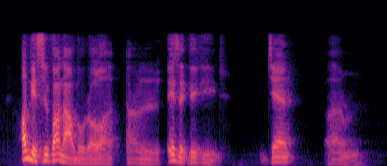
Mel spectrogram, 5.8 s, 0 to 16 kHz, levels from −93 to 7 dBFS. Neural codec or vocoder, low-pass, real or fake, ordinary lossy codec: codec, 16 kHz, 0.5 kbps, FunCodec, trained on Chinese and English, 25 frames a second; 7.2 kHz; fake; none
